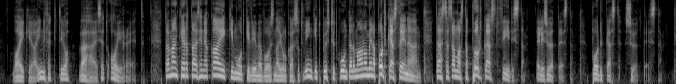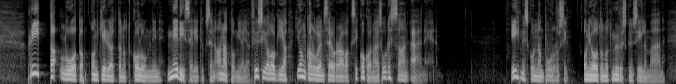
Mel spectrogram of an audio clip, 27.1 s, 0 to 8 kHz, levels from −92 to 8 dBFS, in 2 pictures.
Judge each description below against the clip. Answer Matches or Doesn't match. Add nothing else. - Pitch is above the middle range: Doesn't match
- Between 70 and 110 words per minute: Matches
